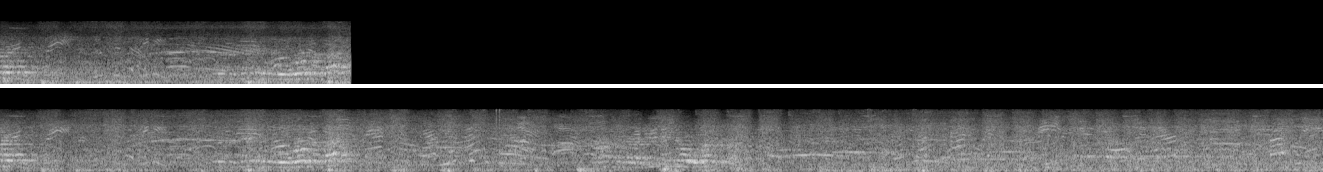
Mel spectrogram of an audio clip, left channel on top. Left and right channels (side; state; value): left; drops out; at 3.6 s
